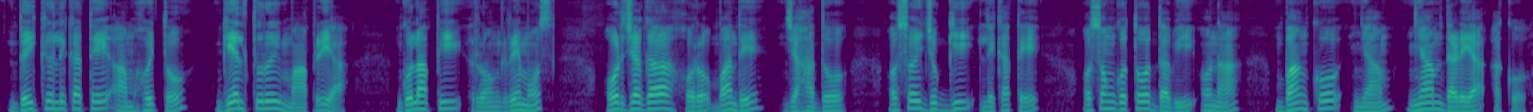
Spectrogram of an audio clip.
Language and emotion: Santali, neutral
